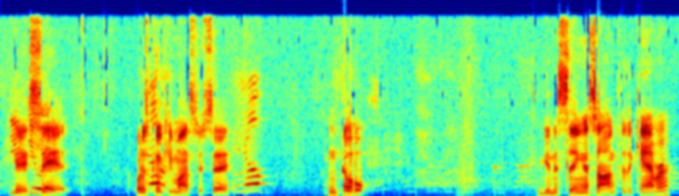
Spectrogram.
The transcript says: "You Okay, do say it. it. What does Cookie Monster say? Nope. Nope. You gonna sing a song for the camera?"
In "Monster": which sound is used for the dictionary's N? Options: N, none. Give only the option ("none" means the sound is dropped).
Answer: none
